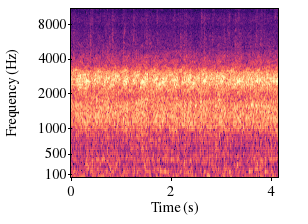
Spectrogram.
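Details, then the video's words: Many frogs croak together on a wet countryside night in soft drizzle, producing a uniform, buzzing high-pitched chorus that never breaks, with faint rain sounds beneath. "개구리 소리"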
